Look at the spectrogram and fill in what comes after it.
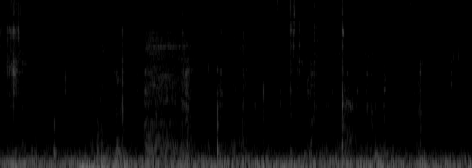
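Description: A person biting into and chewing a battered fried shrimp, with faint crisp clicks of the batter crunching.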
